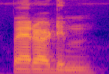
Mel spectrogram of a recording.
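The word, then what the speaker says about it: paradigm: Next हम देख लेते हैं पैराडिम। दोस्तों, पैराडिम, यहाँ जी साइलेंट रहेगा।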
